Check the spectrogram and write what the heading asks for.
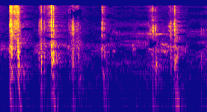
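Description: Tarot cards shuffled by hand to draw another card: a quick run of crisp card snaps and clicks in the first second, then a few scattered taps.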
